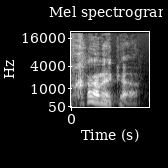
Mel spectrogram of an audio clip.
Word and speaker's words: Hanukkah: we begin the 8 days of Hanukkah. You say it just like that, it's kind of like you got a bone stuck in your throat.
